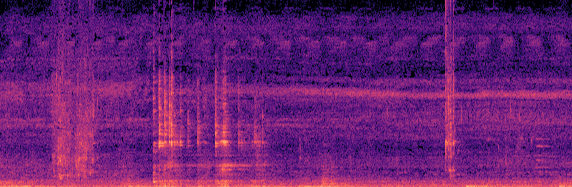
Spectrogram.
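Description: Water sloshing and splashing in a plastic bowl as locust beans are washed and swirled by hand to settle out stones, in short bursts about a second in and again from two to three and a half seconds in, with a sharp click near the end.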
